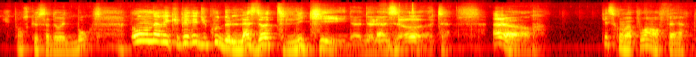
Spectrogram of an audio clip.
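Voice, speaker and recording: A man's voice: on the high side, sing-song, measured pace. A man giving casual, playful commentary as he plays a video game, exclaiming and muttering to himself. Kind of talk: casual let's-play commentary.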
